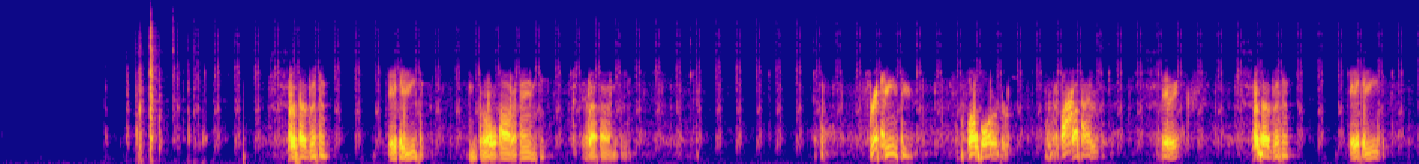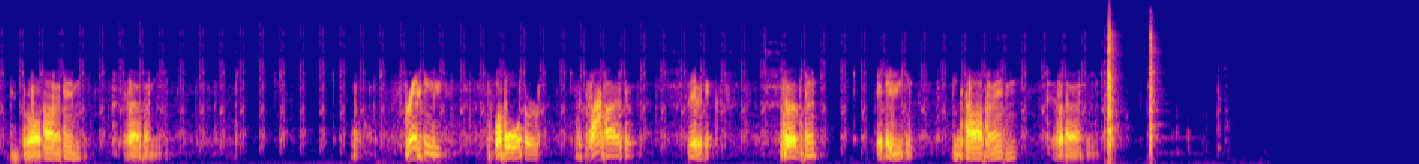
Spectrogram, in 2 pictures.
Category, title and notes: Speech > Processed / Synthetic
Faulty Cassette Tape, Person Counting
Was testing out a tape loop that didn't work out quite right- learned a couple things, and thought I'd just throw the test results up here! Not sure what they'd be useful for, but if you come up with something cool, would love to know about it! Maybe something with horror or suspense, that old school glitch sound might work well for that!
poor, cassette-tape, tape, horror, cassette, broken, scary, recorder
